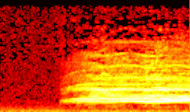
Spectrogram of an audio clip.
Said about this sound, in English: The girls are screaming.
